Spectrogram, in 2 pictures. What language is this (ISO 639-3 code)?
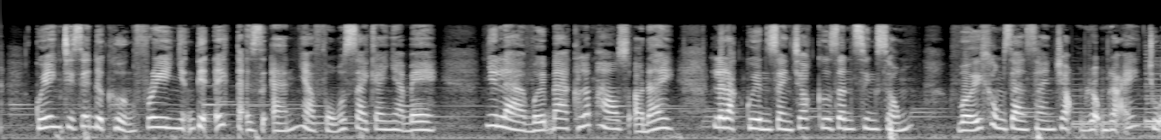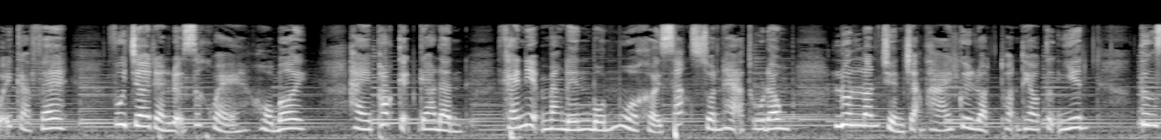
vie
